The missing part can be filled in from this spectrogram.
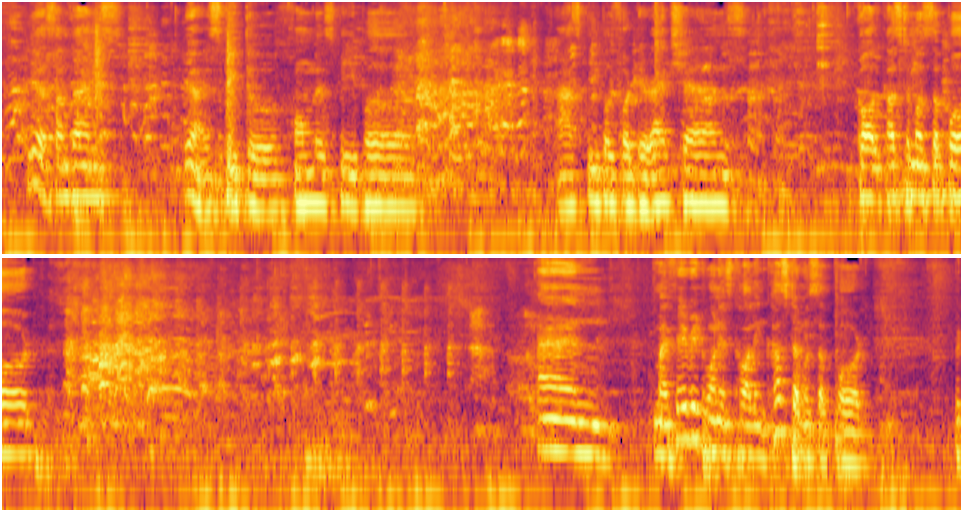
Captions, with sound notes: Yeah sometimes, yeah I speak to homeless people, (laughing) ask people for directions, call customer support. (audience laughing) And, my favorite one is calling customer support,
